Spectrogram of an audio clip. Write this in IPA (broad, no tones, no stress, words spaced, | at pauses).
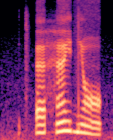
t͡sʼɛhɛ̃j dʲɔ̃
